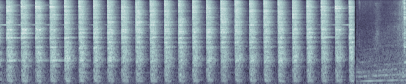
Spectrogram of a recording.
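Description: Planishing hammer striking a sheet-metal armour vambrace held over a flat stake: a steady run of light blows, about four a second, each with a short metallic ring. It is planishing from the outside, gently riding out a bulge in the curve to smooth the surface. The hammering stops about seven seconds in.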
